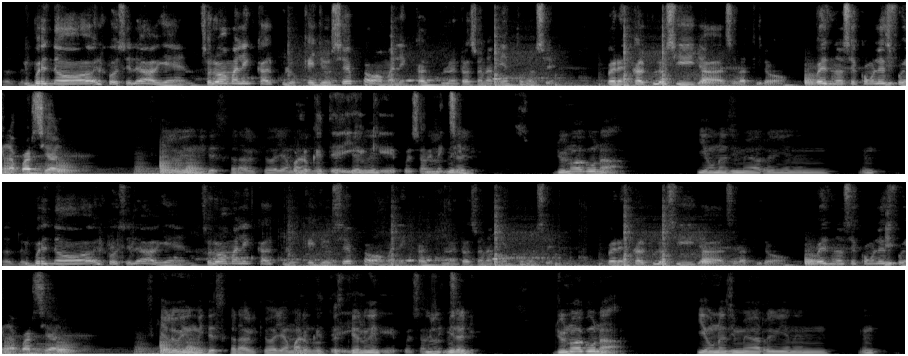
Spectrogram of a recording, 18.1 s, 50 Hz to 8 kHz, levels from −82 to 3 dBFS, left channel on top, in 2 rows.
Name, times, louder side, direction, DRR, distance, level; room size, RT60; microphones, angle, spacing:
voice 1, 0.2-5.5 6.1-9.7 12.0-13.7, left 6 dB, 80° left, 0.5 m, -31 dB
sound 1, 1.0-1.4 1.6-5.9, right 2 dB, 35° right, 1.0 m, -45 dB
sound 2, 2.9-11.1, equal, 30° left, 1.4 m, -36 dB
voice 2, 10.6-12.9 13.3-13.8 14.6-15.2 16.0-17.3 17.6-17.8, right 3 dB, 60° right, 0.5 m, -33 dB
8.1 x 3.6 x 4.3 m
head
